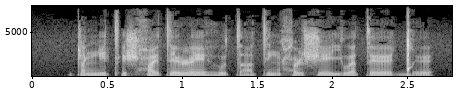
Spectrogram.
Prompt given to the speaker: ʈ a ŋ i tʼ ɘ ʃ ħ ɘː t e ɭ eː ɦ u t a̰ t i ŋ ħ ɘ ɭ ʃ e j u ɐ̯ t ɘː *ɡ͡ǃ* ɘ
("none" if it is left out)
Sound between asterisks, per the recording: ɡ͡ǃ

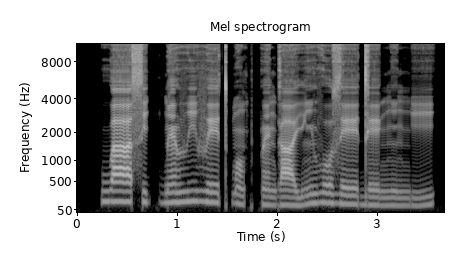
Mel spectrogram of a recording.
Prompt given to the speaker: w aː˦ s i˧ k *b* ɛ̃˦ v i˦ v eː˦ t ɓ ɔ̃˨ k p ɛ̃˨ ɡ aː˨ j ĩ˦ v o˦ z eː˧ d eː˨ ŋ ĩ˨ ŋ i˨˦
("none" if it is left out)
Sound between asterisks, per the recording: ɡ͡b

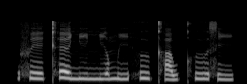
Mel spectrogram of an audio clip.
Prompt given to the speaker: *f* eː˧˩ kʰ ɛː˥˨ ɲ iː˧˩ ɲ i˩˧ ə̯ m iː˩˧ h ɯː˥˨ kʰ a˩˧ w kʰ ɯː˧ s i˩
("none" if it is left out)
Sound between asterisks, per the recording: f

